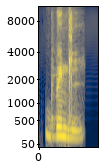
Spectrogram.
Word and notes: dwindle: Indian

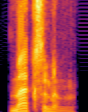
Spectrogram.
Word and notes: maximum: British English

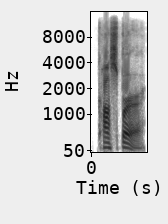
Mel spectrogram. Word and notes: COSPAR: American English

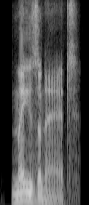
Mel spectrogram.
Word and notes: maisonette: British English

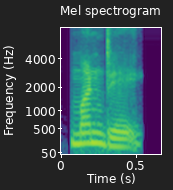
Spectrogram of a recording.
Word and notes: Monday: Indian

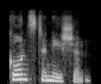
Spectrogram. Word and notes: consternation: Indian

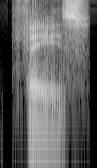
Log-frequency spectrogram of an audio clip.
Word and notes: phase: American English

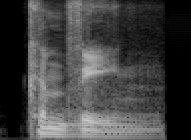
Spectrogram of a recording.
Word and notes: convene: British English

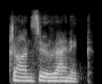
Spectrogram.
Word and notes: transuranic: Indian

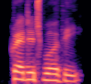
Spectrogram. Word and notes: creditworthy: Indian

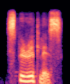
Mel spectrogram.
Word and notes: spiritless: Indian

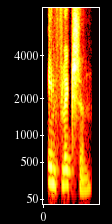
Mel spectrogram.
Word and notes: infliction: Indian

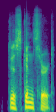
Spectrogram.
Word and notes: disconcert: American English

